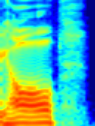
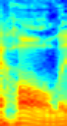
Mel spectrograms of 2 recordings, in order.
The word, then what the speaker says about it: Hall: My Facebook page, Carrie Hall, very simple, C-A-R-Y Hall, H-A-L-L.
